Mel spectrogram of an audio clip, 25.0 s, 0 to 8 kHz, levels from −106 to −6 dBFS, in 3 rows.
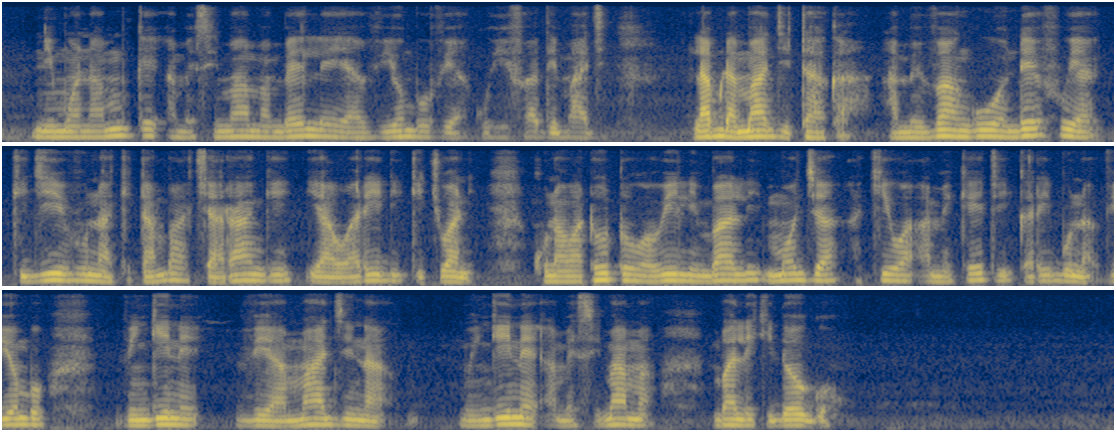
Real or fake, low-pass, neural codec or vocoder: real; 7.2 kHz; none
